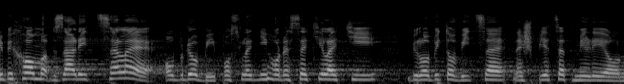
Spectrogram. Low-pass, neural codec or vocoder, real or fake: 10.8 kHz; none; real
